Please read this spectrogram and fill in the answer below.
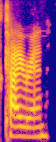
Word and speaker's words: Kyron: It's the way it's pronounced is Kyron, Kyron? not Kieran.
